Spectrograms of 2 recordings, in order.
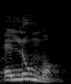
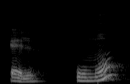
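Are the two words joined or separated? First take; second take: joined; separated. First: The two words run together without a break. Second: The two words are said separately, with a break. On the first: The speaker calls it right. "ich muss es zusammenziehen. Es ist also el humo" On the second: The speaker calls it wrong. "Ich kann nicht sagen el humo"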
